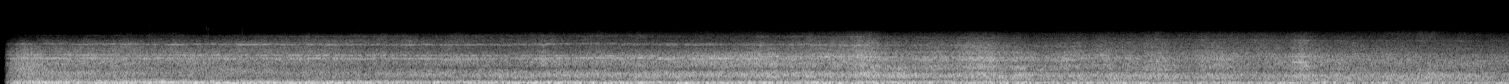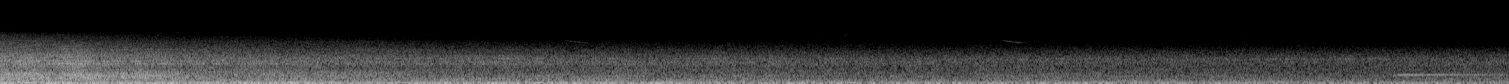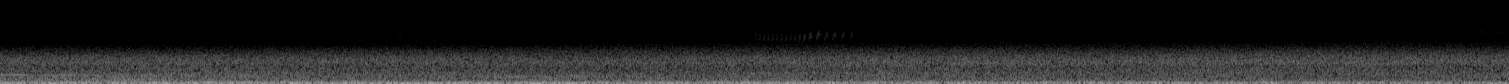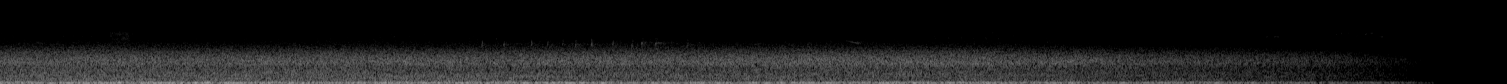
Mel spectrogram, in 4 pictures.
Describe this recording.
flugzeugüberflug im wald hinter flugfeld, nachmittags, soundmap nrw: social ambiences/ listen to the people - in & outdoor nearfield recordings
